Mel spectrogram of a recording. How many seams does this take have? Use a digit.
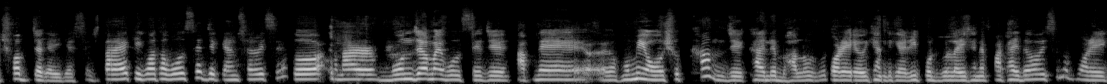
2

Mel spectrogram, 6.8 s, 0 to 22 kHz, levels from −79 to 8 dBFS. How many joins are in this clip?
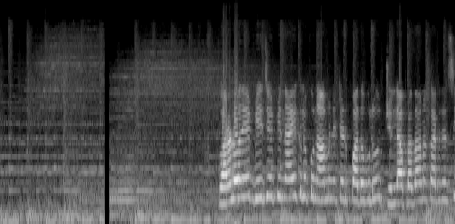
1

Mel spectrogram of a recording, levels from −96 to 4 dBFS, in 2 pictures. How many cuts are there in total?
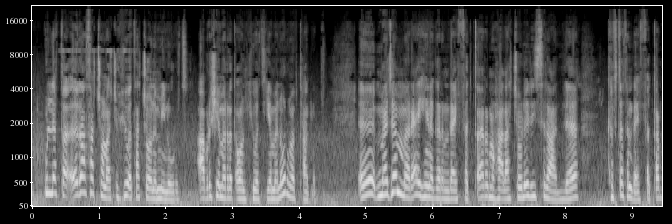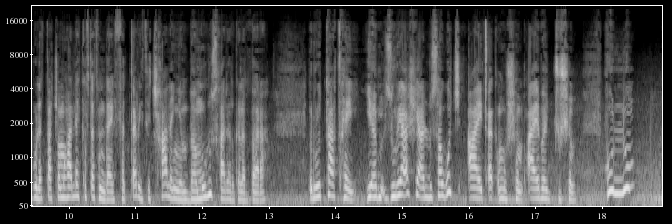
0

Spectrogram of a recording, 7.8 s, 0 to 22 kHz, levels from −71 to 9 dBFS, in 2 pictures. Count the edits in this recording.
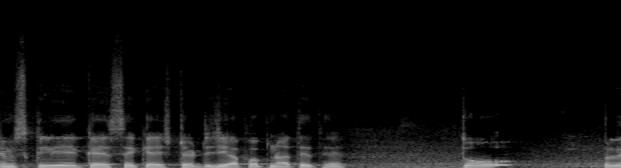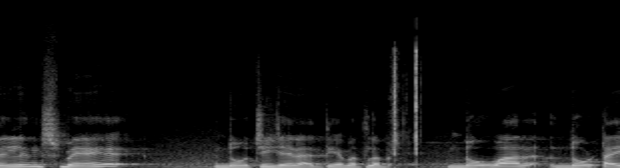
1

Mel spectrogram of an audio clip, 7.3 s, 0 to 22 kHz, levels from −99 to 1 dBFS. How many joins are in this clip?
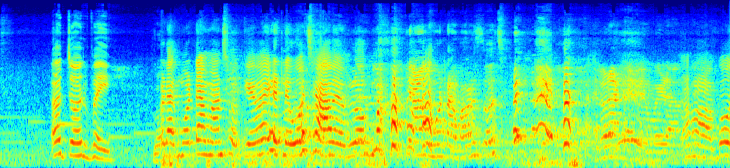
1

